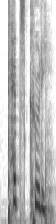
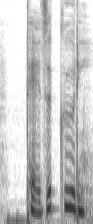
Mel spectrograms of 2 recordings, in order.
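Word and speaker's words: 手作り: 그래서 테츠크리 발음 힘드니까 테즈크리.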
